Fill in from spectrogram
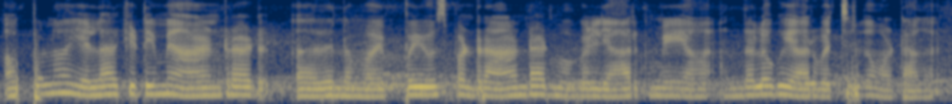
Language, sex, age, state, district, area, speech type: Tamil, female, 18-30, Tamil Nadu, Nagapattinam, rural, spontaneous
